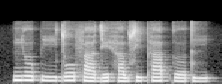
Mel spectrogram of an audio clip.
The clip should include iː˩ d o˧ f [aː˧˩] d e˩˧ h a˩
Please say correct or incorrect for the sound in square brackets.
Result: correct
